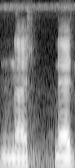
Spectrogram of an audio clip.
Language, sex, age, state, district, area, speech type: Goan Konkani, male, 30-45, Goa, Murmgao, rural, spontaneous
